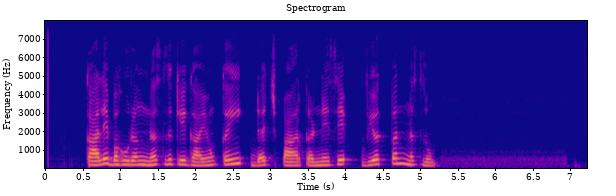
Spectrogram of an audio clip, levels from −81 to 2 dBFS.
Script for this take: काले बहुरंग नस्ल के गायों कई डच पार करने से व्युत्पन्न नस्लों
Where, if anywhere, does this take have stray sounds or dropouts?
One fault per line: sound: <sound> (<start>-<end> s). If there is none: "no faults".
no faults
